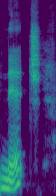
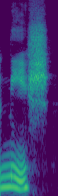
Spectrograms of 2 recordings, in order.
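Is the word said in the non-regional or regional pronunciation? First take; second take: regional; non-regional. First: The word has the speaker's regional pronunciation. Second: The word has the other, non-regional pronunciation. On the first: This is how people locally say it. "in my regional dialect, we say niche" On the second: Locally this would sound strange or pretentious. "people would look at me strange"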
